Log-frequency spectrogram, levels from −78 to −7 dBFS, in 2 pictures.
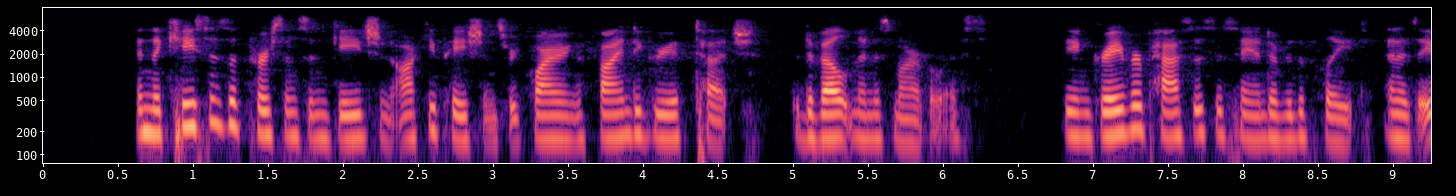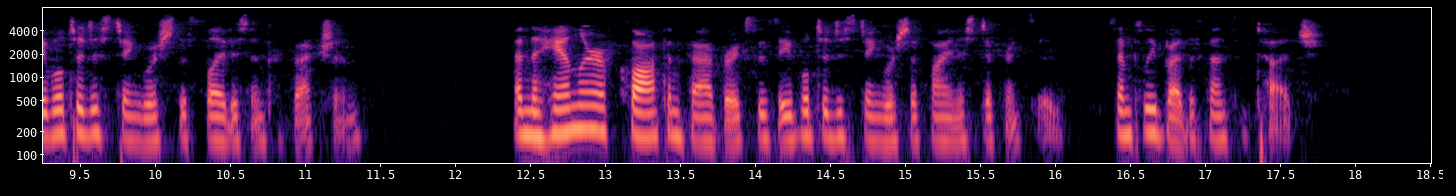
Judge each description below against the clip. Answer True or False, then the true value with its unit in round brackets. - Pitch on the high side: False (170 Hz)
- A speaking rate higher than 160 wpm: True (175 wpm)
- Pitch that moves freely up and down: False (2.5 semitones)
